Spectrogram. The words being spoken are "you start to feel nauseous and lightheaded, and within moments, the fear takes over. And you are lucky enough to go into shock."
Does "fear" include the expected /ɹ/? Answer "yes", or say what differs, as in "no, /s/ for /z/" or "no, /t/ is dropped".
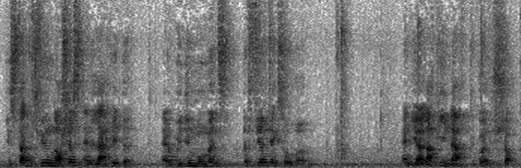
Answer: no, /l/ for /ɹ/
